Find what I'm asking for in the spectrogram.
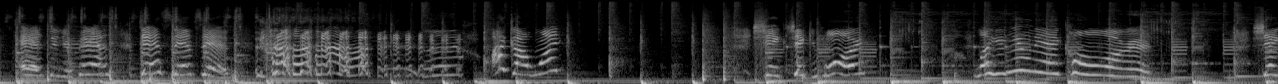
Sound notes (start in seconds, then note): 2.5 laughing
